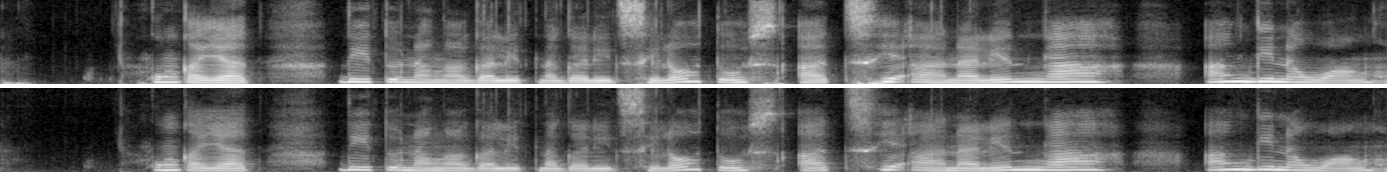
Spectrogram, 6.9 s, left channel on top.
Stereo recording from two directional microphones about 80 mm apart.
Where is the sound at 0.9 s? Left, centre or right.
Left.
